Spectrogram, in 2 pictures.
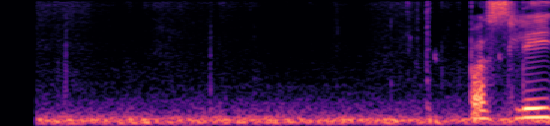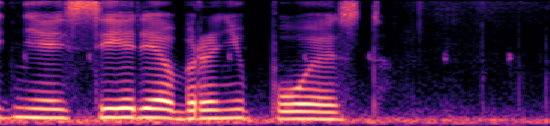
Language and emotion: Russian, neutral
